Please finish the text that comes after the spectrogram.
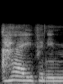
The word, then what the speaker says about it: havening: Okay, the original event havening method effectively works by permanently removing specific receptors within the brain pathway, holding the biological imprint of a past trauma.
